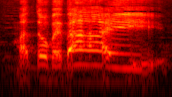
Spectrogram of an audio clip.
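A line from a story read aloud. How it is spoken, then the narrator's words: Gentleman shouting. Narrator (Italian): gridò il signore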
